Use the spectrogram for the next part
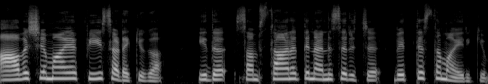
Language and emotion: Malayalam, neutral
